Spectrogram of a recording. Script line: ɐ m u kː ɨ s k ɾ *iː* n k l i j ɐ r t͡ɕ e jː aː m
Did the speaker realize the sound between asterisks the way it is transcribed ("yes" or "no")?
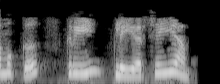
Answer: yes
